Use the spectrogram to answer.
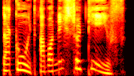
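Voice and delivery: nose held. Acted. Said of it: "hielt sich die Nase zu".

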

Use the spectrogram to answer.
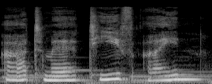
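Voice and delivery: ordinary talk

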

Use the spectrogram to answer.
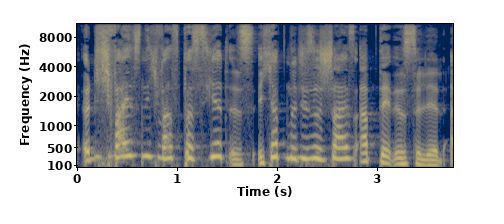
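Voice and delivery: high, disbelieving outburst; can't believe it, voice jumping up; exasperated disbelief. Real, not acted. Rant about broken update.

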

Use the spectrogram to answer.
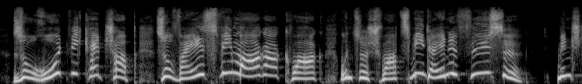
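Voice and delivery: very high, pinched Berlin housewife; Berlin wife voice. Acted. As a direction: squeak it out like a cheeky Berliner Göre. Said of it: "Doch die Waltraud erwiderte". (hohe, schrille Berliner Ehefrau)

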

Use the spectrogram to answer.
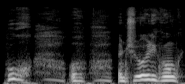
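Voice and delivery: high, surprised yelp then apology; startled apology. Acted. Foresters after the bear's blow, startled. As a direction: flinch and apologise. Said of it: "sagten die Förster".

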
